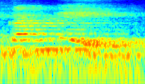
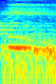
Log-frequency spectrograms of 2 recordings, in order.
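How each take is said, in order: First: The vowel is read as spelled, not 'ee'. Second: The vowel is a long 'ee' sound. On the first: The speaker calls it wrong. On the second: The speaker calls it right. "Kalau E ketemu G biasanya jadi I ya"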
